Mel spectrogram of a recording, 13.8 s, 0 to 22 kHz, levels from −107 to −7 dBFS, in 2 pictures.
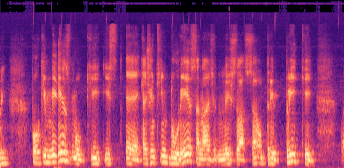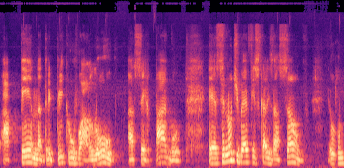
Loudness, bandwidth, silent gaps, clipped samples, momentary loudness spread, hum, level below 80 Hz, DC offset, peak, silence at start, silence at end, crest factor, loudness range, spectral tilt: -15 LUFS; over 20 kHz; none; under 0.1%; 10 LU; none; -56 dBFS; under 0.1%; -2 dBFS; 0 s; 0 s; 14 dB; 1 LU; -6 dB/octave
